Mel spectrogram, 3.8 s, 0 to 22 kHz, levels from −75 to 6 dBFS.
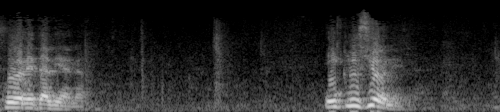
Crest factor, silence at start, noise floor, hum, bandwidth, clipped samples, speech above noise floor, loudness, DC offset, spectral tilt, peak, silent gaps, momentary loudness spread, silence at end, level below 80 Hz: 12 dB; 0 s; -44 dBFS; none; 14.5 kHz; under 0.1%; 31 dB; -14 LUFS; under 0.1%; -6 dB/octave; -6 dBFS; none; 20 LU; 0 s; -46 dBFS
